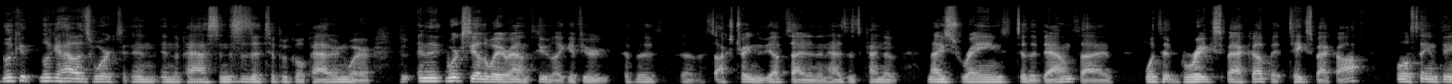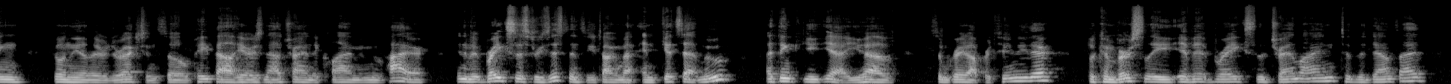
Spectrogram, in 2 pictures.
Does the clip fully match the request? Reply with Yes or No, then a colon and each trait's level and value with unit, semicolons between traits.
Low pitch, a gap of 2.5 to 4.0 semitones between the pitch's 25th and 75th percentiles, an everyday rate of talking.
No: low, 115 Hz; average, 2.9 semitones; fast, 225 wpm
